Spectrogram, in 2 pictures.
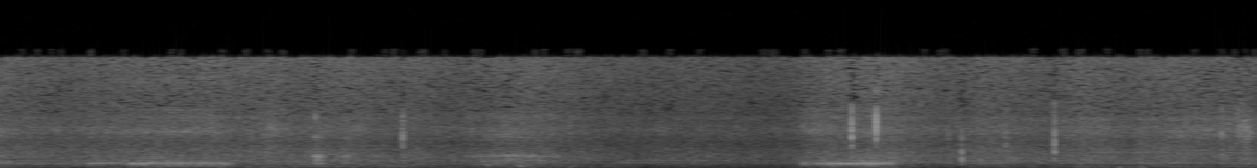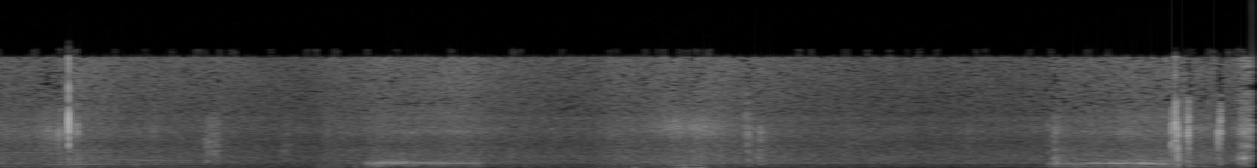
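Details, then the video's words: Dog snoring while asleep: breathy bursts come roughly every five seconds, some carrying a faint whining, tonal edge, with quiet stretches between breaths. "Snoring dog"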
